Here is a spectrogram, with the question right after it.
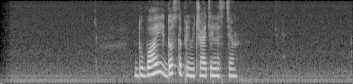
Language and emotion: Russian, neutral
